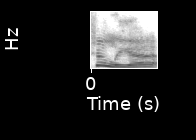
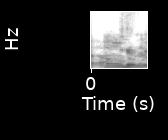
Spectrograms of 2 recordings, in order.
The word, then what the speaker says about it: Shalia: Yes, I mean, you put an extra emphasis on that Sha, but it's Shalia. Shalia. And what I like to tell people is that it rhymes with Aaliyah, and that kind of helps to cement with the word association.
